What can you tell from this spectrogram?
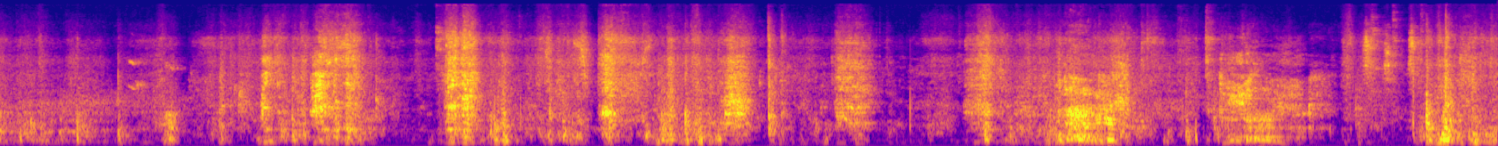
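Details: Rhodesian Ridgebacks wrestling indoors on a rainy day; continuous rough grumbling growls, snorts and huffs in irregular bursts, mixed with scuffling, thumping and movement noise.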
